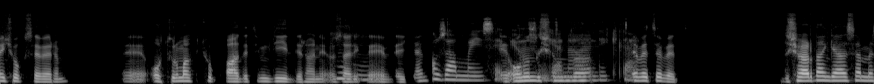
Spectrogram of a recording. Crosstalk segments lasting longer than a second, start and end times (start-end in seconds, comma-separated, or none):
5.0-6.4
